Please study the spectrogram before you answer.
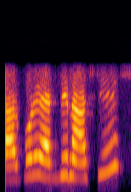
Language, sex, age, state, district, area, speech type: Bengali, female, 30-45, West Bengal, Alipurduar, rural, conversation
